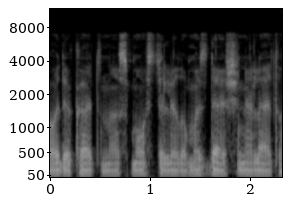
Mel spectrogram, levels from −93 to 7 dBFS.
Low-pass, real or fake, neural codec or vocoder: 7.2 kHz; real; none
